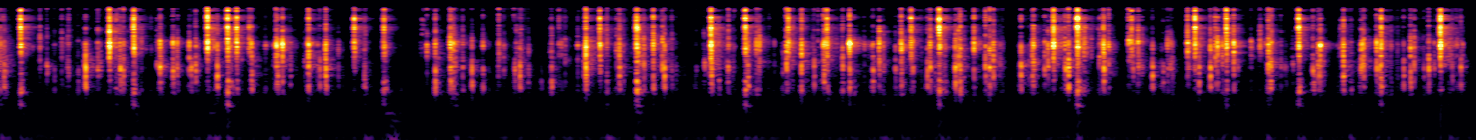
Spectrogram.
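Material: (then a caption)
Plastic. Long press-on nails and fingertips type in rapid key presses on a pink retro-style plastic computer keyboard with round keycaps. The result is a steady stream of bright, sharp plastic clicks and clacks with a very short decay. The typing continues with only brief pauses.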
